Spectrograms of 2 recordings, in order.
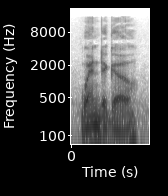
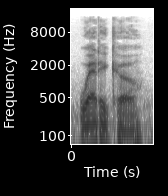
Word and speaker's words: Wendigo: Wendigo, wedo, wedo. Different pronunciations of the same concept.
